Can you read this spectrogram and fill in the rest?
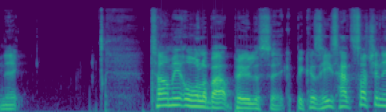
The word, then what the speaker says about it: Pulisic: And just for all of you American listeners out there who think that Jonathan and I can't say his name, your boy Pulisic.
